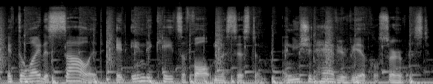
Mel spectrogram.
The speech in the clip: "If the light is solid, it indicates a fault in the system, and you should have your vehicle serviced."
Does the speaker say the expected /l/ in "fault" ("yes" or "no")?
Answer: yes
